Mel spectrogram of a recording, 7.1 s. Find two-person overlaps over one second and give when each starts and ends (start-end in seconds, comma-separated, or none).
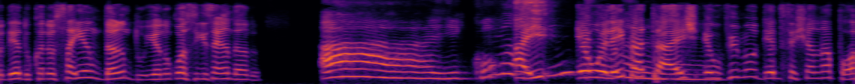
4.3-6.0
